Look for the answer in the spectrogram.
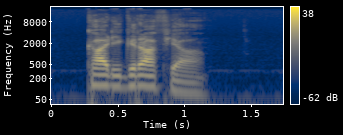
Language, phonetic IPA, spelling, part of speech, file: Polish, [ˌkalʲiˈɡrafʲja], kaligrafia, noun, Pl-kaligrafia.ogg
